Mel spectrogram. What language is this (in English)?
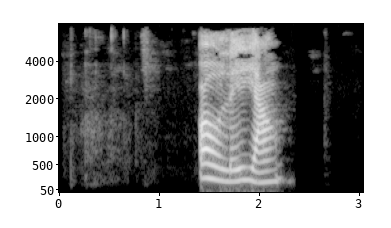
Chinese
